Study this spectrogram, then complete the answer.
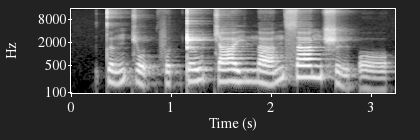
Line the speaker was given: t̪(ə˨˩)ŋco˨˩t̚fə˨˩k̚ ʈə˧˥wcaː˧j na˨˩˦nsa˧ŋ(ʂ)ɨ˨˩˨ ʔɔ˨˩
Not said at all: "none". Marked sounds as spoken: ə˨˩˦, ʂ

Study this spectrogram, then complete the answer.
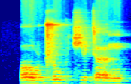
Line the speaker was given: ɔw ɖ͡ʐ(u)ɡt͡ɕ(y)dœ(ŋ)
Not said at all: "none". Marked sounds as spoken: u, y, ŋ

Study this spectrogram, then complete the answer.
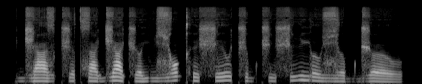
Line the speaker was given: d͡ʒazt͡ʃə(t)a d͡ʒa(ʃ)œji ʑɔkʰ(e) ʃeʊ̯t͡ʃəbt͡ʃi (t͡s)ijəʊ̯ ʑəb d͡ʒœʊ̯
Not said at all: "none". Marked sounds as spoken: t͡s, t͡ʃ, e, ʃ

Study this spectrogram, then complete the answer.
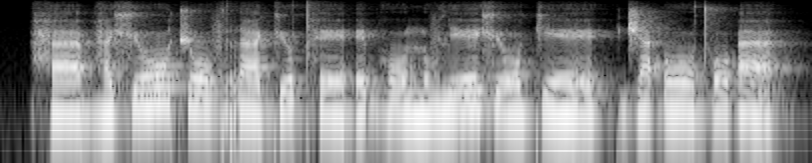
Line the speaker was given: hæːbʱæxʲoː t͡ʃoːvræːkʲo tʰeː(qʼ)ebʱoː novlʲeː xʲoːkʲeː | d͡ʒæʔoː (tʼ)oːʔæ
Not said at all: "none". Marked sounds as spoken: ʔ, tʼ

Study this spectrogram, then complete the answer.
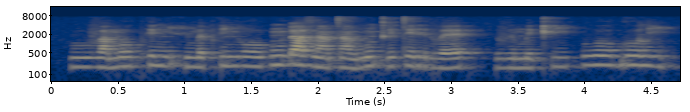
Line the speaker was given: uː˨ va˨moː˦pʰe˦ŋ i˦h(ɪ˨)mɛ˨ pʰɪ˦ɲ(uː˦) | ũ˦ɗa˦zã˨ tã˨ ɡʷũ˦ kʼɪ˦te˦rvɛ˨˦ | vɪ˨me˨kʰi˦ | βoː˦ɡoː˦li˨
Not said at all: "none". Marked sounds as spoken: i˨, oː˦

